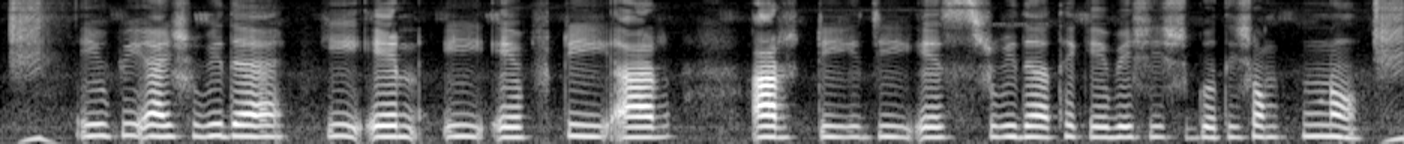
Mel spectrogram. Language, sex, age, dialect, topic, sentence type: Bengali, female, 31-35, Northern/Varendri, banking, question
